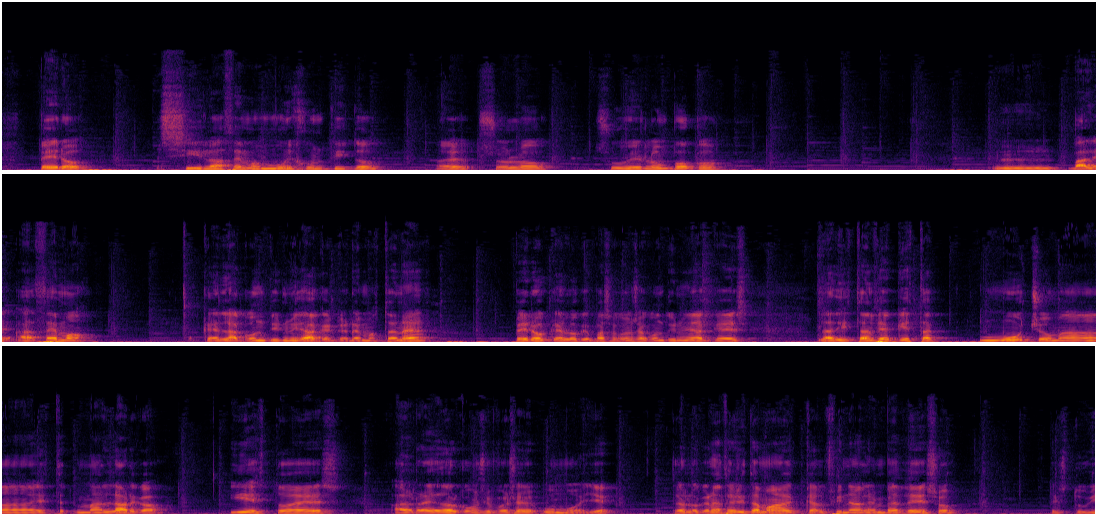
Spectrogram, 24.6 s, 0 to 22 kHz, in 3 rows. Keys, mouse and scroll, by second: 9.5 KP_1.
